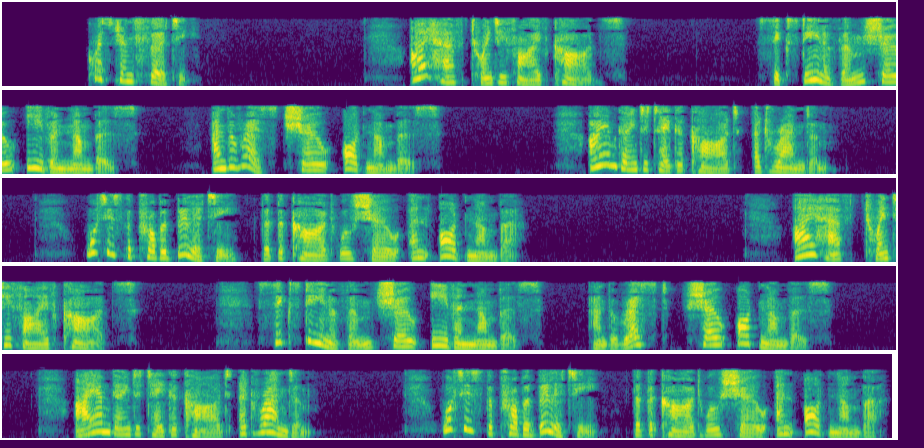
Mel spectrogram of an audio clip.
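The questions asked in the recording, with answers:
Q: What is the probability that the card will show an odd number?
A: 9/25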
